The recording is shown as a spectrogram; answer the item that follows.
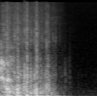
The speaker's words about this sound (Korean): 나는 악에 바친 고함을 지르듯 그 이름을 부르고 또 불렀다. 놀란 새들이 파드득 날아오를 뿐.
